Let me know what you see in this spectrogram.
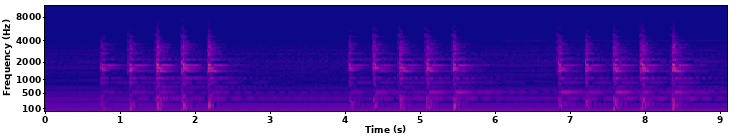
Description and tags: Playing the tunner of Electric Guitar
I just played the strings of the tunner part of the guitar.
Electric, guitar, tunner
